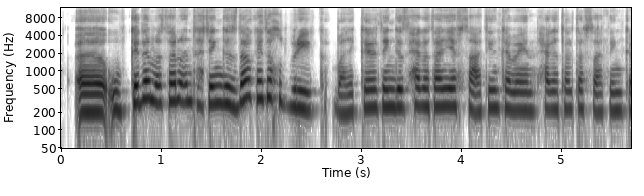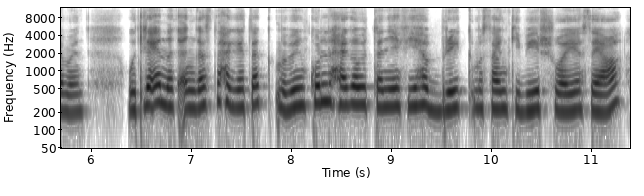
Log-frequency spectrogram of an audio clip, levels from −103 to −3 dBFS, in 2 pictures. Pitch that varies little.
No: average, 3.2 semitones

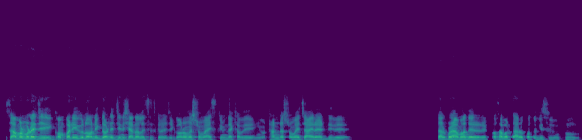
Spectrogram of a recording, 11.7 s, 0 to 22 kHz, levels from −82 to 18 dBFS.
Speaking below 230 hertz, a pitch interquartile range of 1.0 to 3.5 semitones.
Yes: low, 135 Hz; average, 3.1 semitones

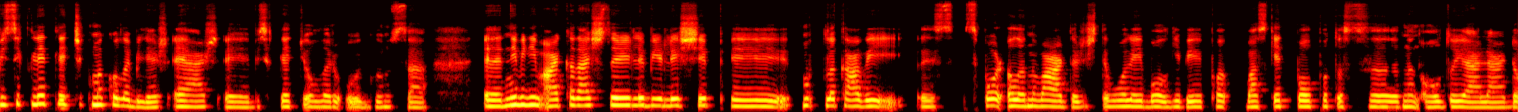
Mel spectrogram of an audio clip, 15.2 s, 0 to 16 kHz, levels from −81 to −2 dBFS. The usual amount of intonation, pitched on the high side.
Yes: average, 3.3 semitones; high, 195 Hz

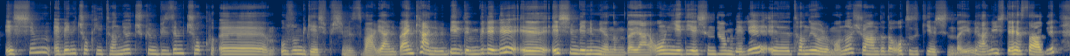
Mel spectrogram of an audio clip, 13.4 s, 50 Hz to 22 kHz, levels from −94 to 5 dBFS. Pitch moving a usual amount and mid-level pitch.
No: average, 3.4 semitones; high, 225 Hz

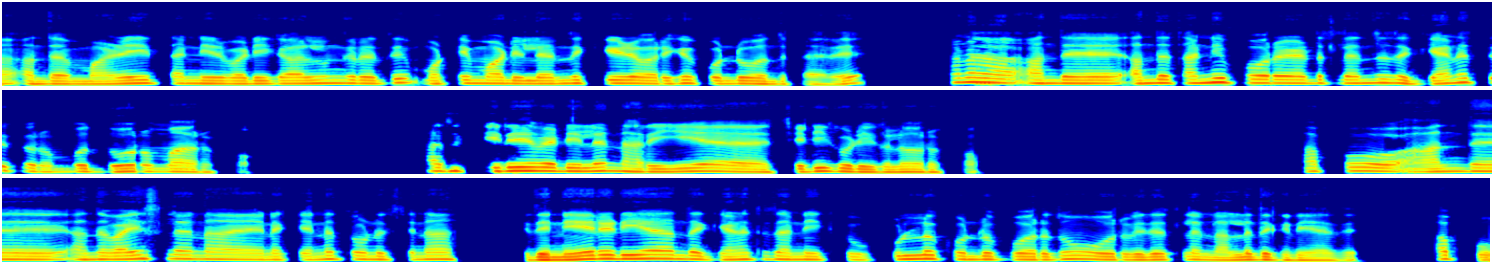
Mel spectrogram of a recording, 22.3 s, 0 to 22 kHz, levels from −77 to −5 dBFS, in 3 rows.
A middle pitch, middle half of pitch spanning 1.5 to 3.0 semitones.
Yes: medium, 150 Hz; narrow, 2.4 semitones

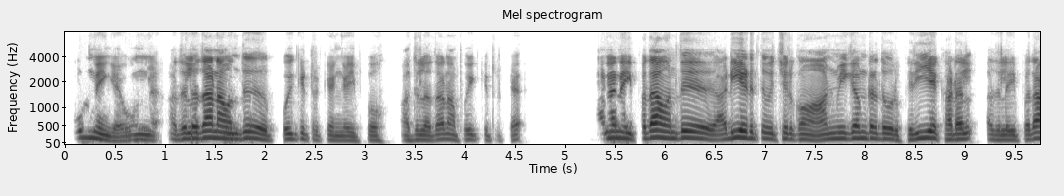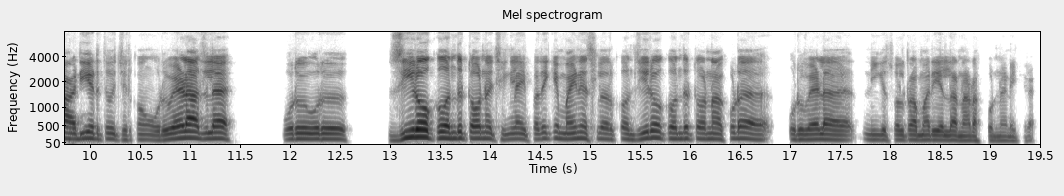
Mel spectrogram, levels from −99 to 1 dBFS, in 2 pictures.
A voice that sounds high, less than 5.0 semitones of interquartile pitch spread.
No: medium, 145 Hz; average, 3.9 semitones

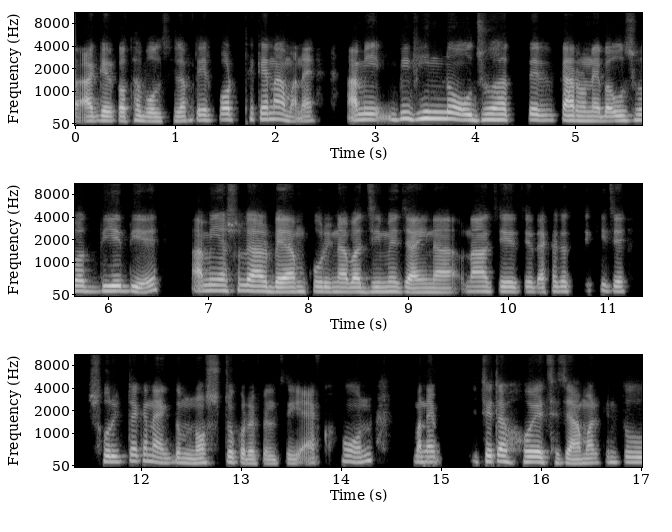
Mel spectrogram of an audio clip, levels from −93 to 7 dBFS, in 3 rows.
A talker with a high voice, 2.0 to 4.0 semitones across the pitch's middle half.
No: medium, 145 Hz; average, 3.4 semitones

